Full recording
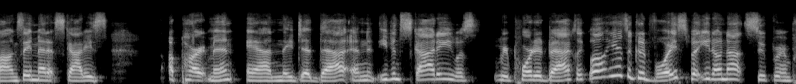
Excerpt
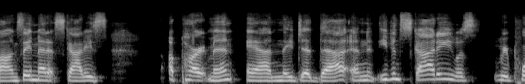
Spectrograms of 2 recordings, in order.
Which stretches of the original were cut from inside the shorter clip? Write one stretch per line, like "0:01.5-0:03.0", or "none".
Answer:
none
